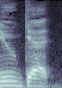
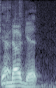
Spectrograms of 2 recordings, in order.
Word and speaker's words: NuGet: Yeah, and there was actually open voting, and NuGet, it is pronounced NuGet. – Yes. – As in, I'm getting something new, except NuGet. Not Nugget. – Not Nugget.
